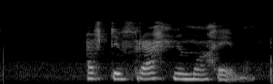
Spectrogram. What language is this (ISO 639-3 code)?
isl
